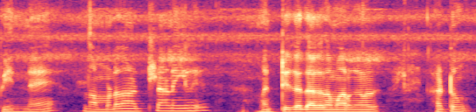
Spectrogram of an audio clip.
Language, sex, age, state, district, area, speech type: Malayalam, male, 18-30, Kerala, Wayanad, rural, spontaneous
